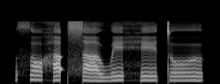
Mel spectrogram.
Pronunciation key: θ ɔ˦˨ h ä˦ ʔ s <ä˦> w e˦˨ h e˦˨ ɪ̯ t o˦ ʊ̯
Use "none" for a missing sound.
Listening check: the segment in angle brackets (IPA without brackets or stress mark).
ä˨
